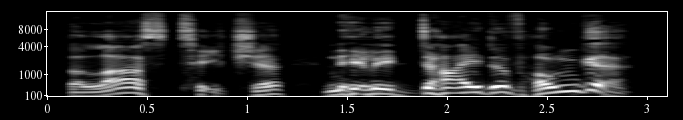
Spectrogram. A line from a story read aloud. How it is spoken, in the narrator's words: John laughed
